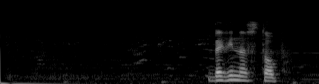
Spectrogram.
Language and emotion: Russian, neutral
